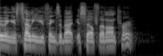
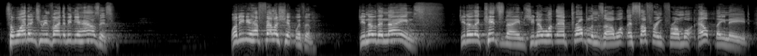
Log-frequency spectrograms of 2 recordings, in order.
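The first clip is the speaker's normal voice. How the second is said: high, loud, pressing questions; preacher raising his voice to challenge the congregation; forceful preaching; 9 semitones higher, 4 dB louder than usual. Real, not acted. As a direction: hammer each question home from the pulpit.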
